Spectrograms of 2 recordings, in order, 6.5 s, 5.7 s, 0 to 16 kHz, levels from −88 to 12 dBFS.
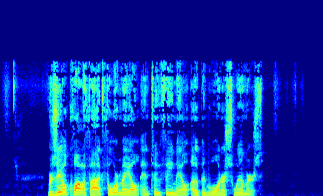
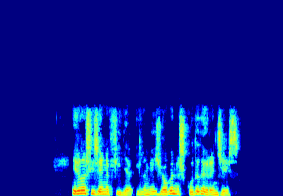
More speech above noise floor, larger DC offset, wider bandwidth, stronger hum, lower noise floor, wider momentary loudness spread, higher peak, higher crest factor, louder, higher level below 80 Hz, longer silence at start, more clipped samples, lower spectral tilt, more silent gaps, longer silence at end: second, 53 dB vs over 73 dB; neither; first, 11.5 kHz vs 7.6 kHz; second, none vs 50 Hz at -50 dBFS; second, -75 dBFS vs under -90 dBFS; first, 19 LU vs 12 LU; about the same, -4 dBFS vs -2 dBFS; about the same, 20 dB vs 18 dB; second, -22 LUFS vs -18 LUFS; second, -64 dBFS vs -58 dBFS; second, 0.25 s vs 1.45 s; neither; about the same, -5 dB/octave vs -5 dB/octave; neither; first, 1.2 s vs 0.9 s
